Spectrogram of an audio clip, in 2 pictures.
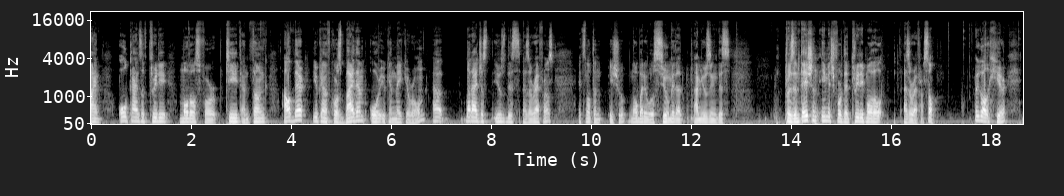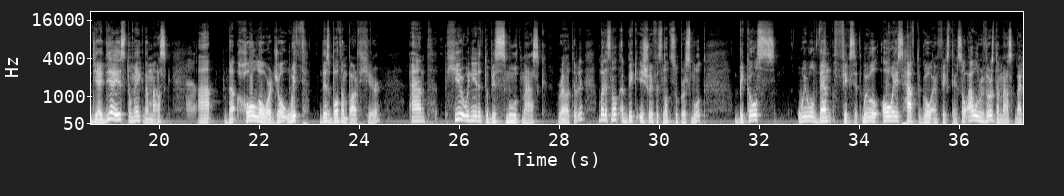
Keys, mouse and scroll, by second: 16.9-37.2 alt+drag, 17.9 ctrl+z, 35.8 a.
